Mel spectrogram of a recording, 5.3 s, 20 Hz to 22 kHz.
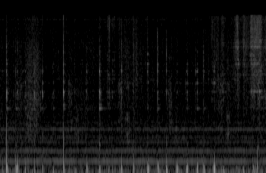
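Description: A hollow, empty yellow glazed ceramic Pikachu mug, held in the hands, is rapidly tapped with the fingernails, giving 16 quiet, short, dull low knocks in an uneven rhythm. Each tap dies away almost at once over a faint steady hum.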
